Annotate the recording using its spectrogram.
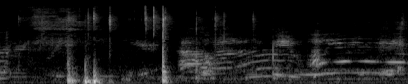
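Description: A few sharp clicks and knocks in the first second and a half from a handheld phone camera being handled, followed by indistinct voices talking.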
